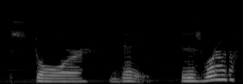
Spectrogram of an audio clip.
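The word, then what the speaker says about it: storge: called ST which means familial affection sto is pronounced store it is one of the four classical Greek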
